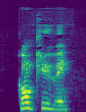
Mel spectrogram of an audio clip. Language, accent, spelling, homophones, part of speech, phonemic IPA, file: French, Canada, concluais, concluaient / concluait, verb, /kɔ̃.kly.ɛ/, LL-Q150 (fra)-concluais.wav
- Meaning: first/second-person singular imperfect indicative of conclure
